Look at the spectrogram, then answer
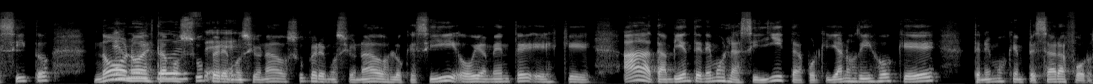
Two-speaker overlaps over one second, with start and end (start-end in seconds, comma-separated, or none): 1.1-2.6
